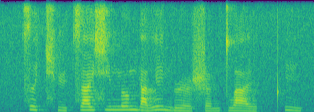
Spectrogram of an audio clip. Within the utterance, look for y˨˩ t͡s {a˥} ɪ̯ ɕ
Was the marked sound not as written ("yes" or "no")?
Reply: no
